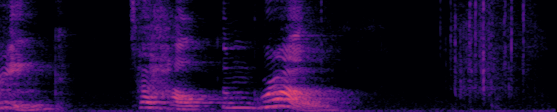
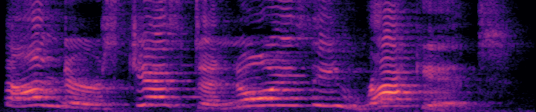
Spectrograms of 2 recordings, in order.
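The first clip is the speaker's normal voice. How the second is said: much higher, louder duck shout; loud quack; 11 semitones higher, 11 dB louder than usual. Acted. Duck shouts over the thunder, loud and high. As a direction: quack it as loud as you can. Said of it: "loud as he could quack it".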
